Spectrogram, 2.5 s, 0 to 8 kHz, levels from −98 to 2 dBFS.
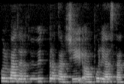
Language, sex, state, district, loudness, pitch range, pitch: Marathi, female, Maharashtra, Pune, -31 LUFS, 240-280 Hz, 265 Hz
